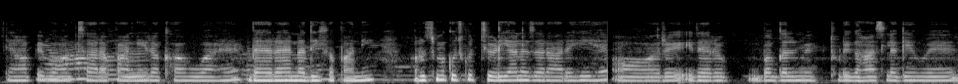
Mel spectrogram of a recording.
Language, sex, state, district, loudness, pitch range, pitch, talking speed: Hindi, female, Rajasthan, Churu, -17 LUFS, 180-195 Hz, 185 Hz, 195 wpm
